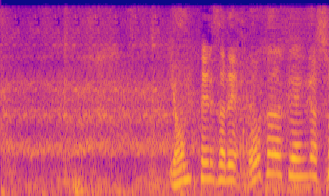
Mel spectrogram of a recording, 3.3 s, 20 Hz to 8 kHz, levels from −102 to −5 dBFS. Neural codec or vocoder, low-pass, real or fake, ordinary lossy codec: codec, 16 kHz, 1.1 kbps, Voila-Tokenizer; 7.2 kHz; fake; none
